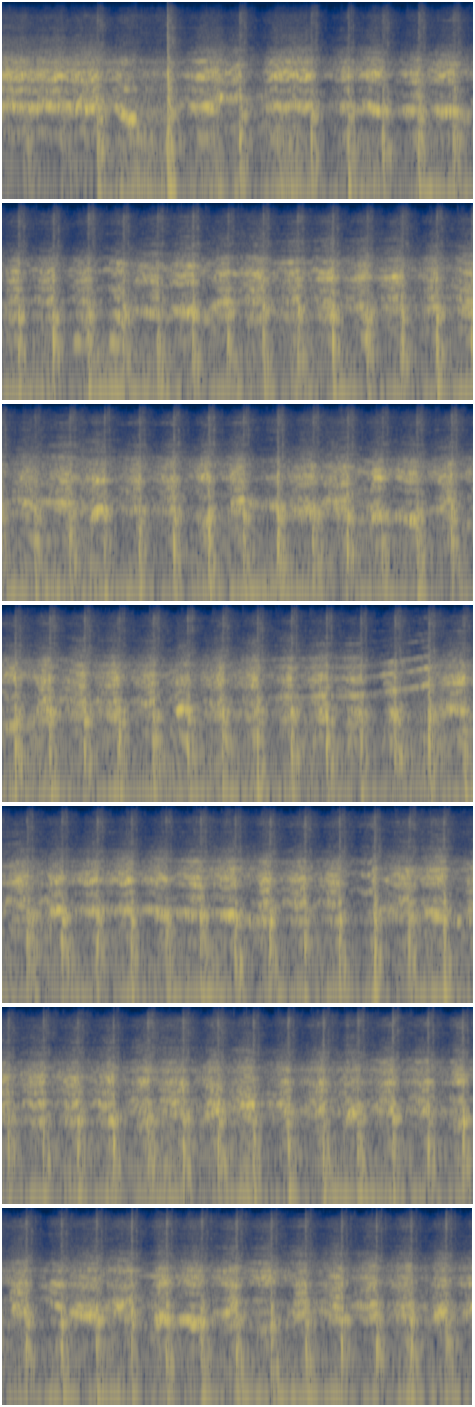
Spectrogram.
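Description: Powwow music for the dance: a drum struck in a fast, steady beat with voices singing over it.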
